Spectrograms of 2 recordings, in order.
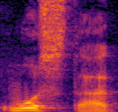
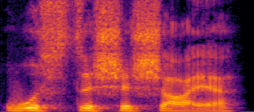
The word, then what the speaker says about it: Worcester: like warer wer Worcester the way to say it is Worcester w o s t e rerer yeah Worcester Source but actually reading it phonetically it's wer Shire Wester Shire yeah Wester Shire but it's just wer sauce okay I have right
